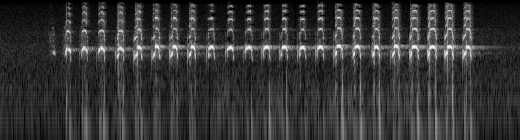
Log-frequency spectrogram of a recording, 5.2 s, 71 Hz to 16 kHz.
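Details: Loud, rapid string of about twenty piercing whistled chirps, evenly spaced several per second, from an osprey at its Hog Island nest on 25 May 2021; the series starts abruptly and stops after about four seconds.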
